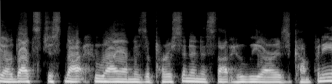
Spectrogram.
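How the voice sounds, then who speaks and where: A man speaks at a fairly quick pace with a medium pitch and fairly even intonation. His tone is dark and mellow, and the sound is dry and close with no echo. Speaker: landscaping business owner. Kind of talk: casual chat. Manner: loud and sharp.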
